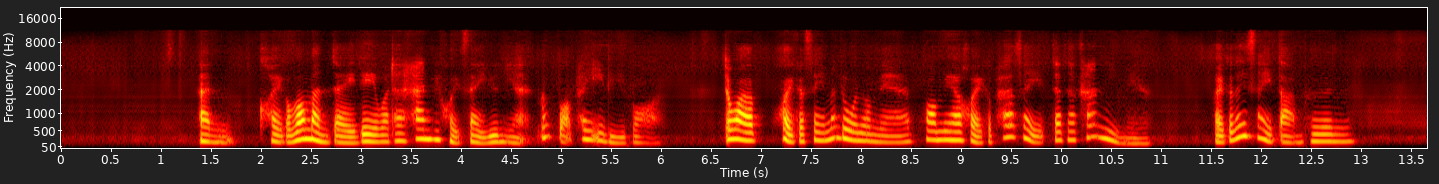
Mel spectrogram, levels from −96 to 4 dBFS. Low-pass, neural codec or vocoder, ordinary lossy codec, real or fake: none; codec, 24 kHz, 0.9 kbps, DualCodec; none; fake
